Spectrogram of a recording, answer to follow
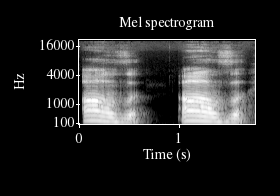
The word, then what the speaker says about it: of: 그 다음에 O하고 F 있는 얘들은 발음이 삼각기호 발음의 V 발음이에요. F가 있는데 F 발음이 아니라 V 발음인 거에 유념하시고 of 삼각기호는 이 모양 삼각형 발음 어이기 때문에 어를 빨리 읽고 V 발음으로 넘어가면 되는데 V 발음은 아랫입술에 윗니를 물고 으 소리 들어가면서 이게 좀 밀면서 진동 떨리는 소리가 나는 게 of 이렇게 되거든요.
